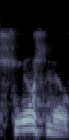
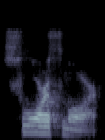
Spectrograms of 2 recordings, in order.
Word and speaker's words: Swarthmore: And then you get to Swarthmore Road, because that's how the Northerners pronounced Swarthmore. So here's Swarthmore.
